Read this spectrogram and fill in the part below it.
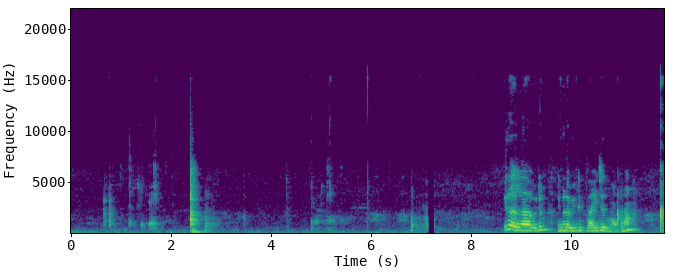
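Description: Thick liquid pours from a ladle into a glass.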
